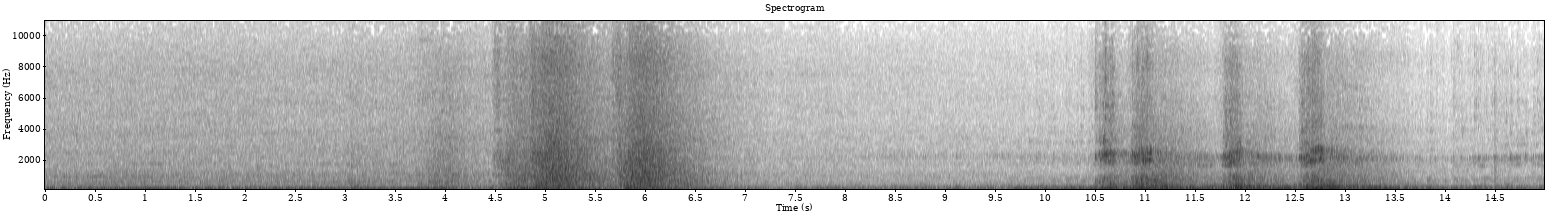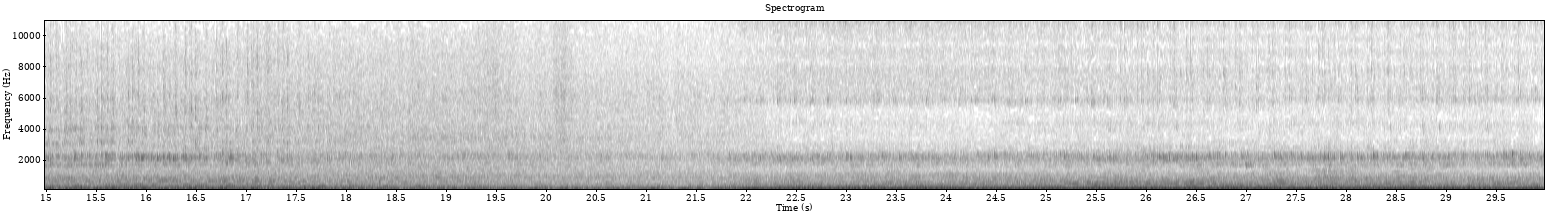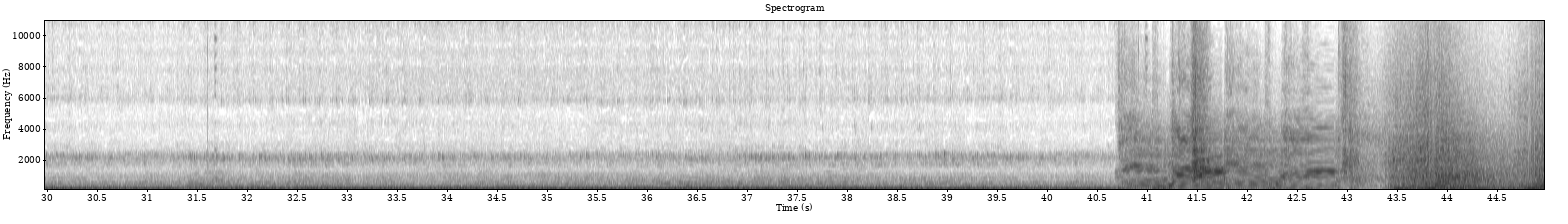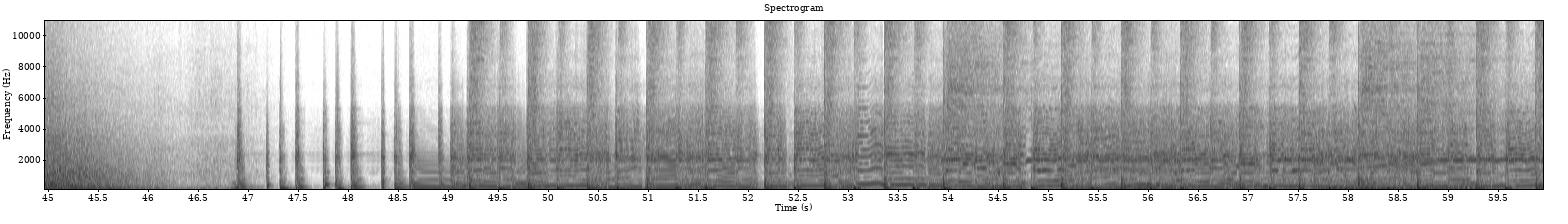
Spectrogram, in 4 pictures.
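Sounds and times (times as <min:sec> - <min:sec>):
car engine revving: 0:00.0 - 0:47.6, 0:49.0 - 0:59.9
car engine idling: 0:00.0 - 0:48.3, 0:49.0 - 0:59.9
deep low rumble: 0:06.8 - 0:41.2.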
